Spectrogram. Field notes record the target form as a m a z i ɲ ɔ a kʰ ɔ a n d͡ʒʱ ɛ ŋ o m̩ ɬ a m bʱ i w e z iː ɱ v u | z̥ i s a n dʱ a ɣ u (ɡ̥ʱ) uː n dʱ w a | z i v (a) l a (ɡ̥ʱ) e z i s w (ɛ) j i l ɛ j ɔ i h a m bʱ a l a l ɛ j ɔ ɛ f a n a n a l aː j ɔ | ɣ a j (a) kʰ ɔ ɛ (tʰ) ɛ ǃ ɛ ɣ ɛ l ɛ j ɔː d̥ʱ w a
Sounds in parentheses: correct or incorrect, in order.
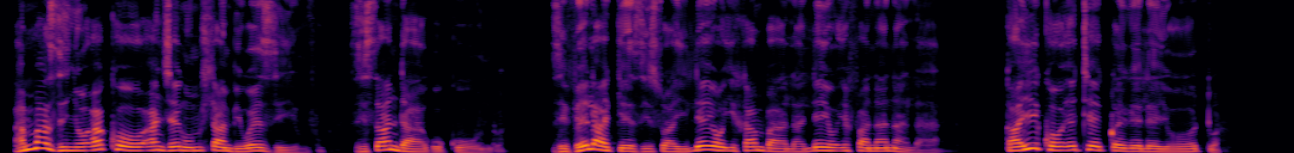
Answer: correct, incorrect, correct, incorrect, incorrect, correct

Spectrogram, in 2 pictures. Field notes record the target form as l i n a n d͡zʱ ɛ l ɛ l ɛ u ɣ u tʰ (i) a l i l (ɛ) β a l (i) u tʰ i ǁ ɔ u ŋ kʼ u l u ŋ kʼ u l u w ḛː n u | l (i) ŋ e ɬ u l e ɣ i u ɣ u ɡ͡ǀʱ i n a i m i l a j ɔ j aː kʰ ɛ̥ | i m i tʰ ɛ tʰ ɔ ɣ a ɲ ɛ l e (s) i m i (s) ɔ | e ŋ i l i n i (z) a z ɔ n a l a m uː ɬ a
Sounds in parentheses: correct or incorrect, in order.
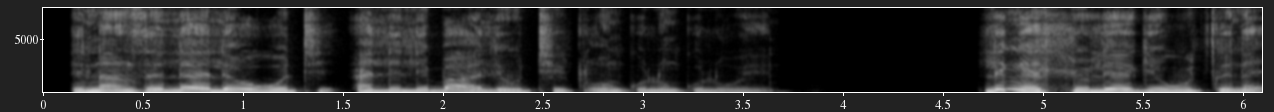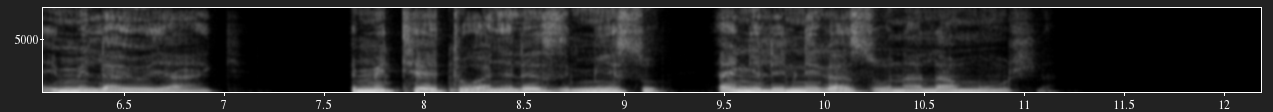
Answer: correct, incorrect, correct, correct, incorrect, correct, incorrect

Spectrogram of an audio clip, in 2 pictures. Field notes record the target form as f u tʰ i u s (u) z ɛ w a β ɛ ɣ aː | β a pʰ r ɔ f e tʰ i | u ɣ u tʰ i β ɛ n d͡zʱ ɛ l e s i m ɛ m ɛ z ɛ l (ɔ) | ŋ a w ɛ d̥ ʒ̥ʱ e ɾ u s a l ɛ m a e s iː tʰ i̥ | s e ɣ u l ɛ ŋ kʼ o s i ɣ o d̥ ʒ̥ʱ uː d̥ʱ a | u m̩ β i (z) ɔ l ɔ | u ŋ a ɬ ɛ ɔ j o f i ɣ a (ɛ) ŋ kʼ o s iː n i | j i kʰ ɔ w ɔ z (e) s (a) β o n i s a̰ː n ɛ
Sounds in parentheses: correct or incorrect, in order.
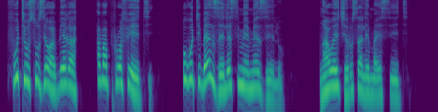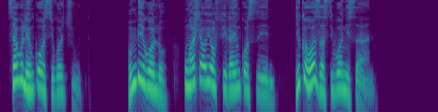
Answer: correct, correct, incorrect, correct, incorrect, incorrect

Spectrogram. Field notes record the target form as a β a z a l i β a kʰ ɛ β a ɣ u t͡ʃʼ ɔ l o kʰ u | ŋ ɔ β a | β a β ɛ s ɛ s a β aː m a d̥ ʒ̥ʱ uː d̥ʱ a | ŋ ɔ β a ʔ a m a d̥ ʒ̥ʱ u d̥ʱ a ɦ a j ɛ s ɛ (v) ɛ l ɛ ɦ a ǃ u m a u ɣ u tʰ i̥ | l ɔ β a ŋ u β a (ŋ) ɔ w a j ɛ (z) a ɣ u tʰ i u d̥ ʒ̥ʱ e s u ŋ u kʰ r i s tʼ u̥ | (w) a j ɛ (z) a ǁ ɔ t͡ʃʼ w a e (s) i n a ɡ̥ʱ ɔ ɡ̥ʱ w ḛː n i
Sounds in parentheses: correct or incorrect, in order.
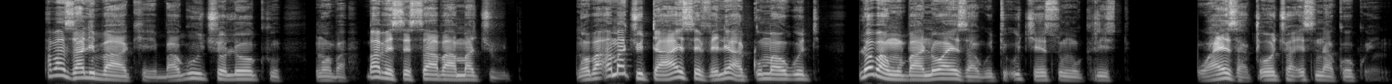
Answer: correct, incorrect, correct, correct, correct, correct

